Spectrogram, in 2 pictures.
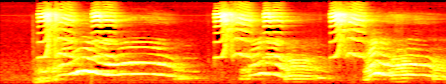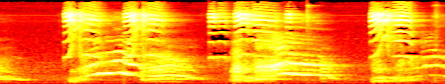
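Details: Pet dog indoors howling along to its squeaky toy ball: long, wavering howls that rise and then slide down, in five bursts of about two seconds each, mixed with sharp, high squeaks from the ball.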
